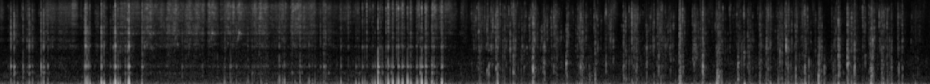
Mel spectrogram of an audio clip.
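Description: A small plastic toner bottle with a pink label and a white cap, partly filled with red liquid, is held in the hands, tapped with long painted nails, and moved around near the mic. Dense, quick clicky taps and light crinkling handling sounds run throughout, with a few louder knocks near the start and around six seconds.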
